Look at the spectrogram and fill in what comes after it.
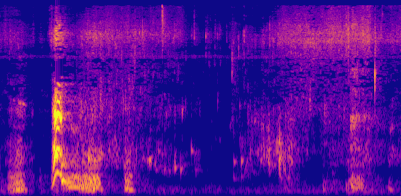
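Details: Young puppies roughhousing with their father: one sharp bark with a growly tail early on, then softer scattered grumbles and faint yips.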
